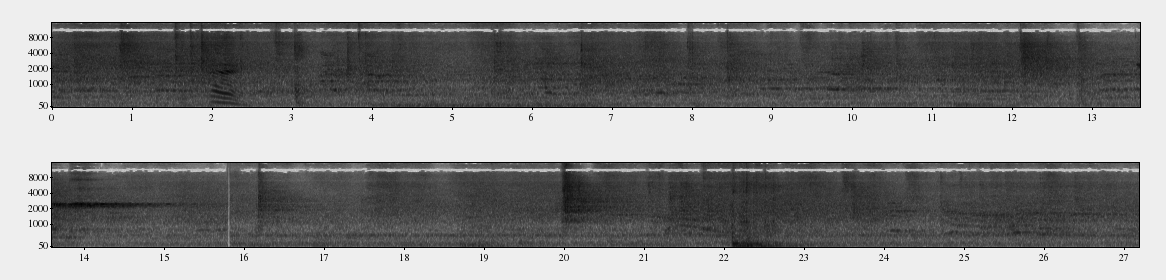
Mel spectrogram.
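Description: Ice skates scrape and carve across an ice rink in a large echoing hall.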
